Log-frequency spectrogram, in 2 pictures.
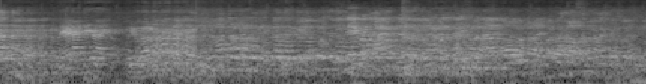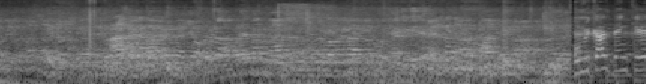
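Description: Many men talk at once in a crowded room.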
